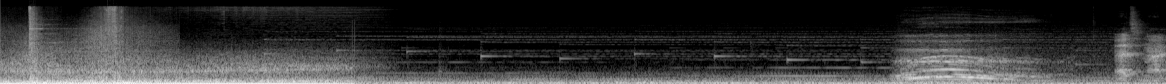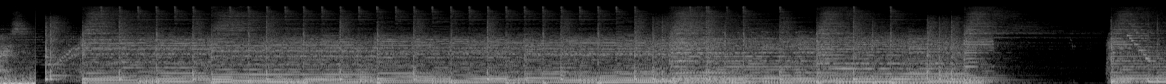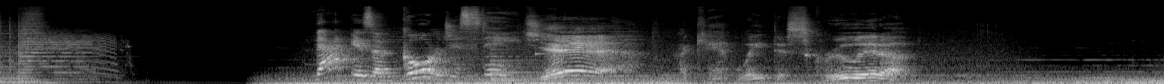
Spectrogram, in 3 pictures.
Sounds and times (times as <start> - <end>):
Speech: 26.5 - 32.5.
